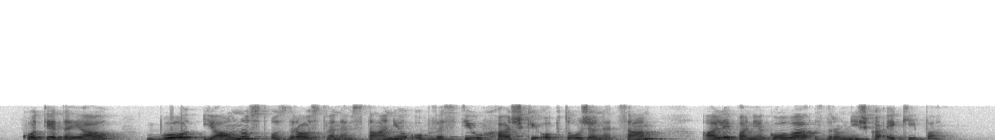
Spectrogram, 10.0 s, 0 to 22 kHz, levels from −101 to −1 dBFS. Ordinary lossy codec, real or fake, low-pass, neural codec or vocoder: none; real; 5.4 kHz; none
